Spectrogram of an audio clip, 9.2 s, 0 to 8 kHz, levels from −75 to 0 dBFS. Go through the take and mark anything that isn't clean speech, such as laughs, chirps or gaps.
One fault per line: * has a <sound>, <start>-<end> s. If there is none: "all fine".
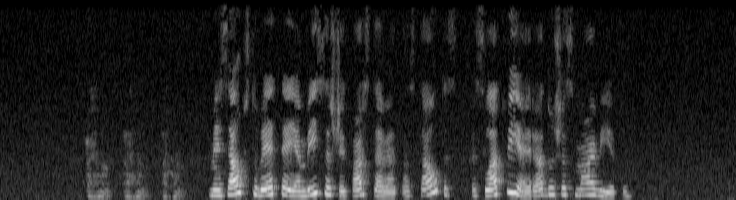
* has a cough, 1.1-2.4 s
